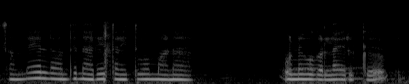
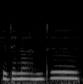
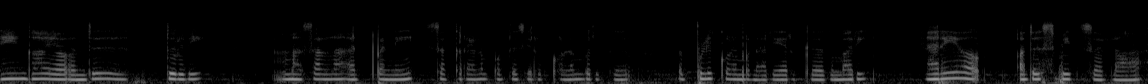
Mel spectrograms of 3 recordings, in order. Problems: none marked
